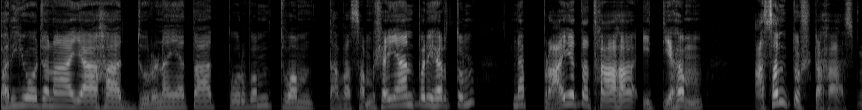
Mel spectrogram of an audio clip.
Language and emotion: Sanskrit, angry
